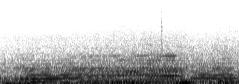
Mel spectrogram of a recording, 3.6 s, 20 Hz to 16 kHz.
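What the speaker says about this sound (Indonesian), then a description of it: "Ini sekarang saya di Sport Plus mode, kita gas." A powerful 2022 Mercedes-AMG GLA 35 engine in Sport Plus mode revs up steadily and then drops off, with a deep, loud exhaust note and a short burble at the end.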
